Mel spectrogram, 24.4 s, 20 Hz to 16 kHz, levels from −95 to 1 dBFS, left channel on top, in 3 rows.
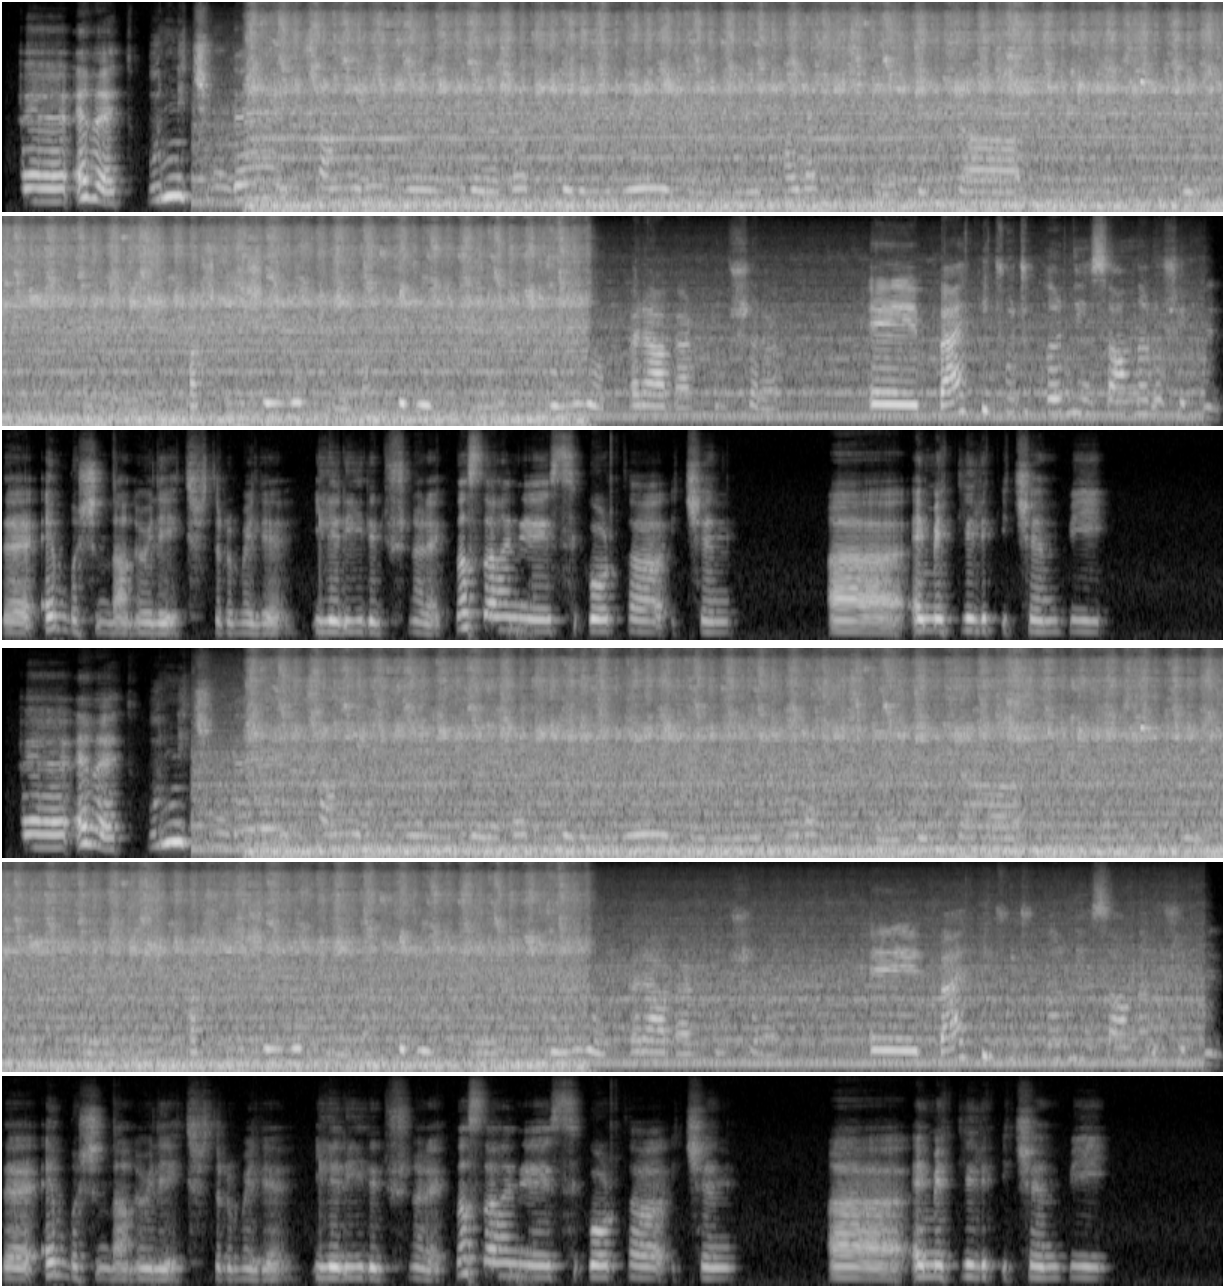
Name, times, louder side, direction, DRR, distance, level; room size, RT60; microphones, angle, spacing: voice 1, 0.1-8.1 8.7-9.1 9.4-11.5 11.8-13.3 13.9-21.1 21.8-23.6, left 3 dB, 30° left, 0.8 m, -27 dB
Engine, 1.3-16.2, right 2 dB, 40° right, 0.9 m, -31 dB
sound 1, 1.6-12.1, left 3 dB, 10° left, 0.4 m, -19 dB
6.5 x 2.4 x 2.6 m
head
